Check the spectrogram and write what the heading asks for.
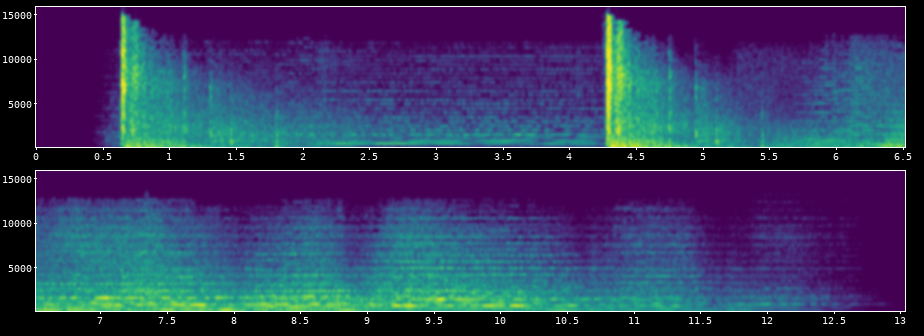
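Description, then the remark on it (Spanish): Two loud ceremonial cannon blasts go off about four seconds apart in Egypt during a parade transferring royal mummies' sarcophagi, attended by President Abdel Fattah al-Sisi, each booming and echoing, followed by a sustained, rolling tonal wash; no one speaks. “Ahí estuvo el presidente de Egipto, Abdel Fattah al-Sisi, y hubo cañonazos.”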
